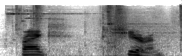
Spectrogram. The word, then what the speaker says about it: Frank Sheeran: Frank Sheeran. I saying that right? Yeah, you said right.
